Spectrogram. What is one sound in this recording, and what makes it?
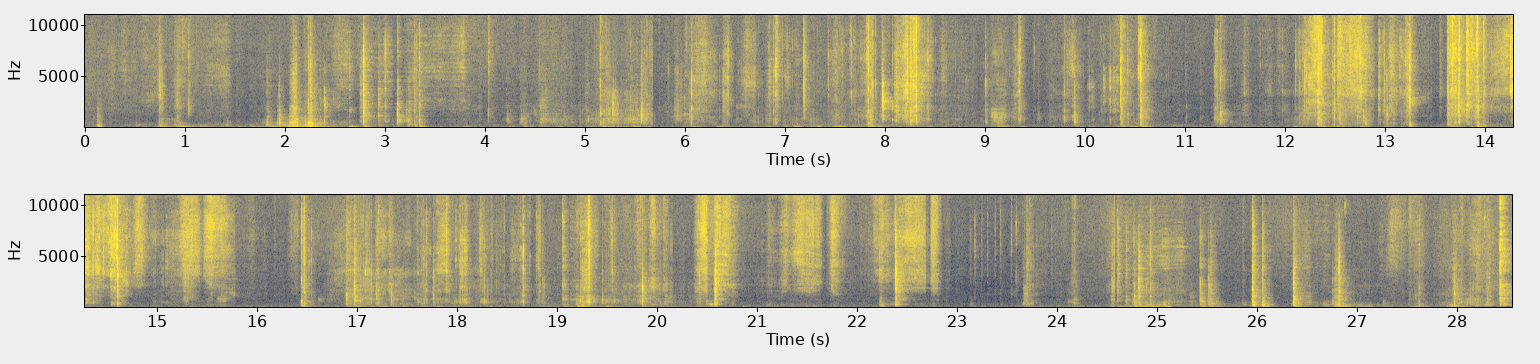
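A metal tin lid clanks open and shut.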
